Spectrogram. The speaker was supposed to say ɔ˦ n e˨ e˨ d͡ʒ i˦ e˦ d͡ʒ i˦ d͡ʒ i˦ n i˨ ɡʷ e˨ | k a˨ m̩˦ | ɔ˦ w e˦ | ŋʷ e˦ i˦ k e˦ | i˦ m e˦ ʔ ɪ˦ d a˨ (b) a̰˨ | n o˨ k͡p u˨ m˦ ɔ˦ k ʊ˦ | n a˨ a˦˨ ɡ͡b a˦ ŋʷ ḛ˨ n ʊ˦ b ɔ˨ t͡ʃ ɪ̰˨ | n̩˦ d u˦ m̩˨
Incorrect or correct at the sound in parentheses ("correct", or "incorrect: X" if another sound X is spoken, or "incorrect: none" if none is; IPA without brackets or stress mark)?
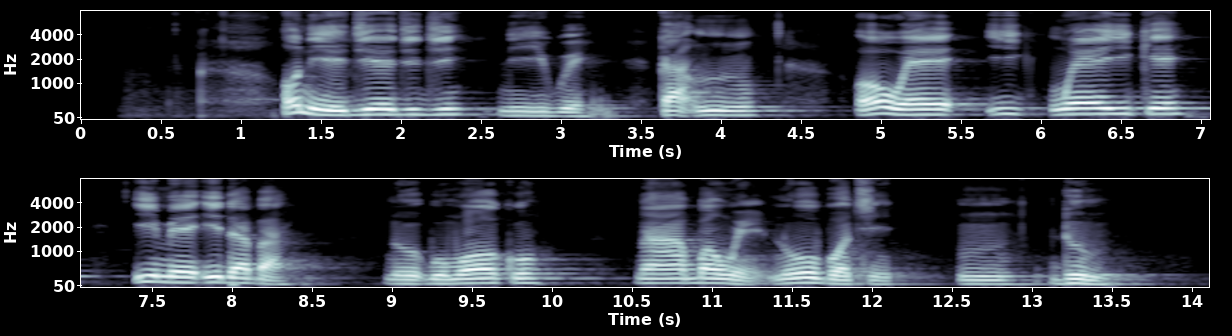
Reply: correct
